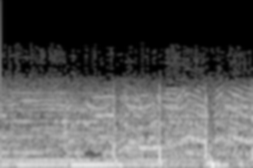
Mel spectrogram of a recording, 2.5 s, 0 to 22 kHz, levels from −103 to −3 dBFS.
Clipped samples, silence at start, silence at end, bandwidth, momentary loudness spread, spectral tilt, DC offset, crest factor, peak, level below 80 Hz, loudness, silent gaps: under 0.1%; 0 s; 0 s; 3.4 kHz; 5 LU; -9 dB/octave; under 0.1%; 16 dB; -2 dBFS; -30 dBFS; -20 LUFS; none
